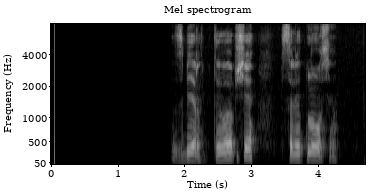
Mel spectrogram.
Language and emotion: Russian, neutral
